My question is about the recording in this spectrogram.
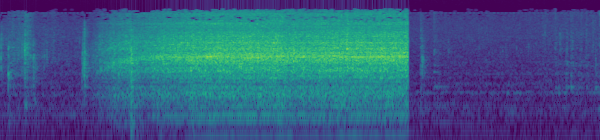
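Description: Ninja countertop blender blending a thick spinach-banana loaf batter. After a few light clicks it spins up about a second in, runs steadily for about three seconds, then cuts off suddenly.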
